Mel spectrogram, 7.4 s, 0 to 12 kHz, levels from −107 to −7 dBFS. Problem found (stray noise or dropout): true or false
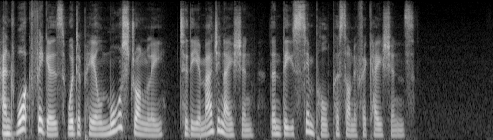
false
